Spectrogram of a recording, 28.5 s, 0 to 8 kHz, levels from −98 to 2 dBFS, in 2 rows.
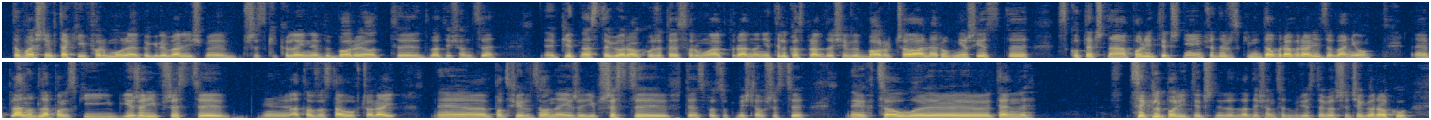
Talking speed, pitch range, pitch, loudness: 120 wpm, 105-150 Hz, 115 Hz, -20 LUFS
